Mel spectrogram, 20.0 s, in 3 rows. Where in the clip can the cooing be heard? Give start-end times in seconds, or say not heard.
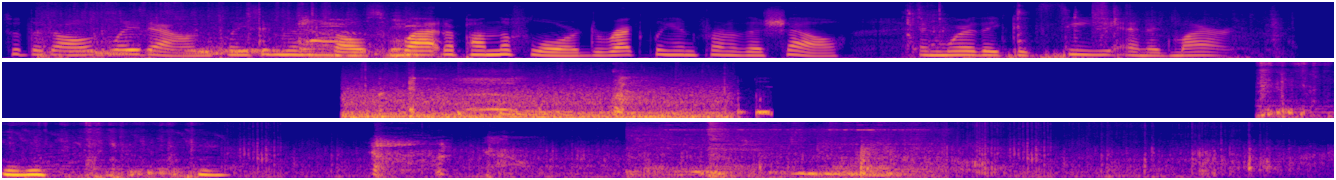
0.1-2.1, 4.5-6.4, 8.3-10.3, 12.9-14.4, 16.4-18.1.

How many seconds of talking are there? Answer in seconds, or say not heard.
6 s.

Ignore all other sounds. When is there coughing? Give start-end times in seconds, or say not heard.
1.4-2.3, 8.5-10.6, 15.2-16.0.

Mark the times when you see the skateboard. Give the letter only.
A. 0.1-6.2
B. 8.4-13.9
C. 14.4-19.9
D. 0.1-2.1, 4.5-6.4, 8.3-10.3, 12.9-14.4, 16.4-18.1
C.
